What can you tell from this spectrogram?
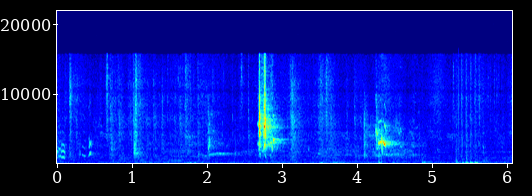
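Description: Budgerigars chirping and chattering, with two loud, sharp squawks about three and four seconds in, and a brief low thumping near the end.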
